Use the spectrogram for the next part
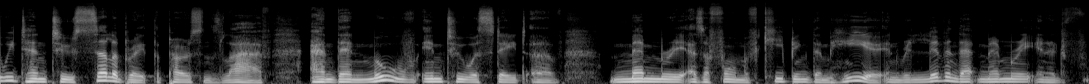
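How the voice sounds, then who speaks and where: A man with a campy, theatrical auntie-like manner and drawn-out words, talking casually and unscripted to his podcast listeners. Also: on the low side, dark tone, dry recording, studio quality. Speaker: podcast host and storyteller.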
